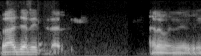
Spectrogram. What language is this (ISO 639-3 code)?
kan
